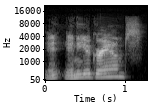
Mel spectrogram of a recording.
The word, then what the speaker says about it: Enneagram: One of the other things that you mentioned, I'm not sure if I pronounce it right. Is it enneagrams?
